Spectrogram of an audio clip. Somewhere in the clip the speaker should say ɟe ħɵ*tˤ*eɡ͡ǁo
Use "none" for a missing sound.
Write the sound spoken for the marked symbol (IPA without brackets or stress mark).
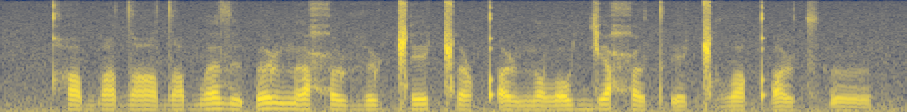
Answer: tʼ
